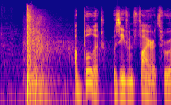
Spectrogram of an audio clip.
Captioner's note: gun fires, glass shatters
